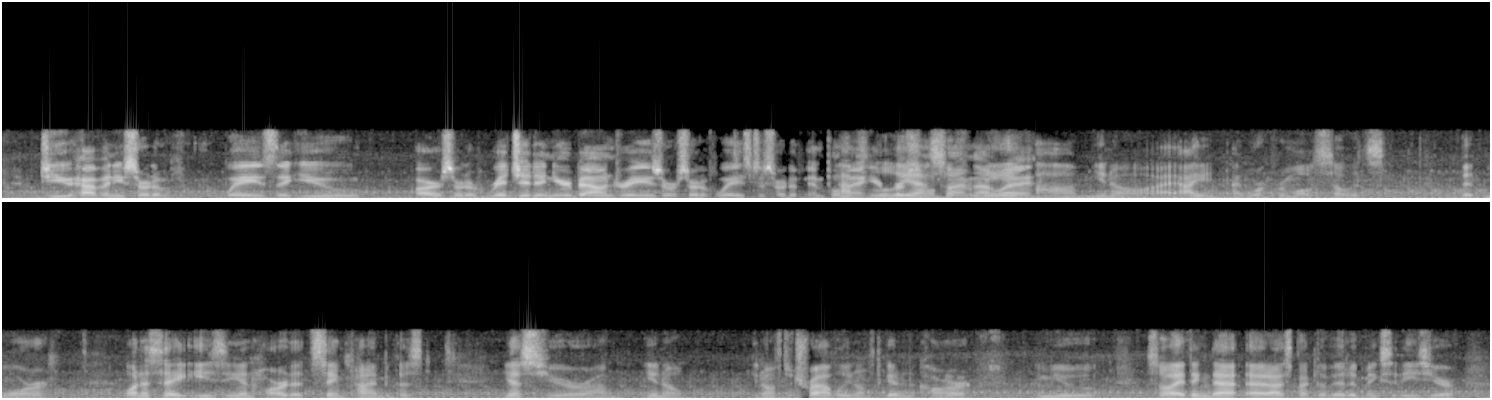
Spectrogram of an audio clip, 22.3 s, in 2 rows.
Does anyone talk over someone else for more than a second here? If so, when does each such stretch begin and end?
6.3-7.7

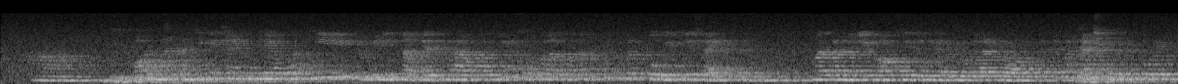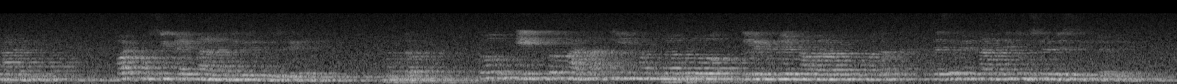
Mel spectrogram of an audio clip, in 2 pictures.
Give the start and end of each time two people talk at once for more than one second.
1.3-2.7

